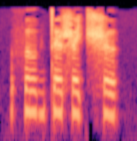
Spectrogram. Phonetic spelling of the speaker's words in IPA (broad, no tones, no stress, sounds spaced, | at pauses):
θ ɤ ɡ t̪ ɛ ʂ ɛ t͡ʃ ʂ ə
